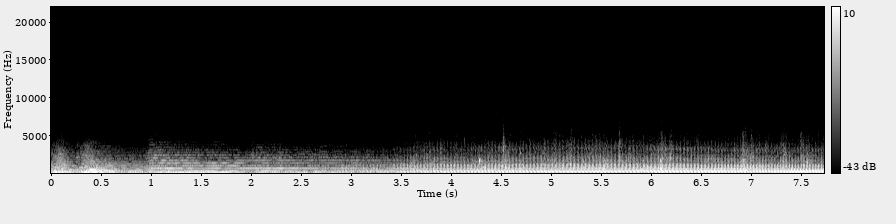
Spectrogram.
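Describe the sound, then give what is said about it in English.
A motorboat engine drones steadily on the water at night, a continuous hum with a rich harmonic tone that grows slightly louder and brighter partway through, with faint splashing. No one speaks. “Can we get a boat and go over to Craven's Point?”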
